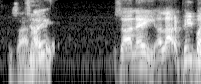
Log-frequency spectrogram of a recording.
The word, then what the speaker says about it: Zhane: Zhane, so Zhane. So a quick and easy way to remember that is the R&B soul group from the 90s. Zane.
